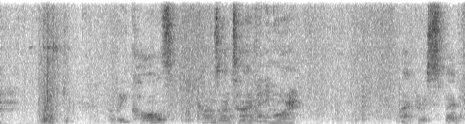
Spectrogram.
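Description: Cloth rustles as a jacket is put on.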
